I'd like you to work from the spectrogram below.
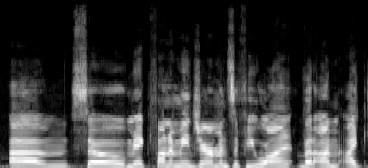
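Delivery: usual speaking voice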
